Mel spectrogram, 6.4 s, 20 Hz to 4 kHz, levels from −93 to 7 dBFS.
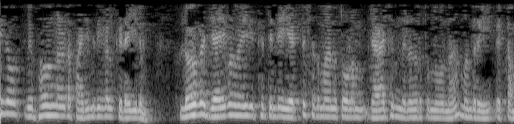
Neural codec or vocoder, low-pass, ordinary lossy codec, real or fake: none; 3.6 kHz; AAC, 24 kbps; real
